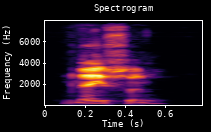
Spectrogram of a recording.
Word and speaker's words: Mnason: And brought with them one, I don't know how to say this, Mnason, M.N. Mnason, of Cyprus, an old disciple with whom we should lodge.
